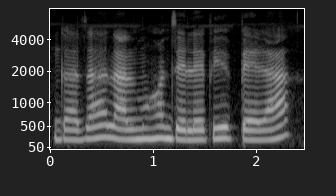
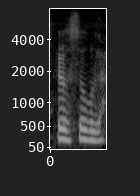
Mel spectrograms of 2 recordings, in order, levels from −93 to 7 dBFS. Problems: none marked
